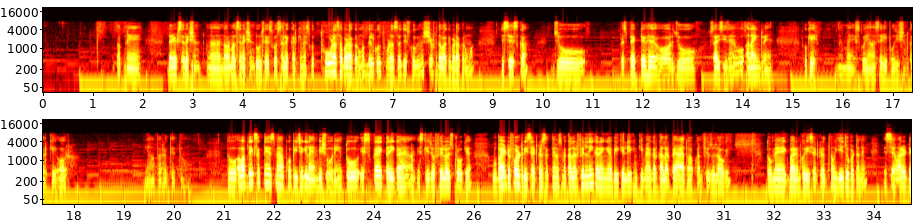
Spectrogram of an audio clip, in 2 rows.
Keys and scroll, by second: 4.7 v, 6.9 v.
